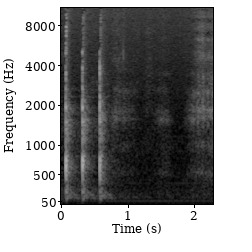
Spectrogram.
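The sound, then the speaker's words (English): Three sharp knocks on a door in quick, even succession, fairly loud, each ringing briefly before fading. No one speaks. “God is waiting outside the church, but still he knocks.”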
